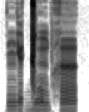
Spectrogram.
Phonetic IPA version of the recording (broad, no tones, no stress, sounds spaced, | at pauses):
nʲ ø ɡ͡ǁ ũ b h ə̃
